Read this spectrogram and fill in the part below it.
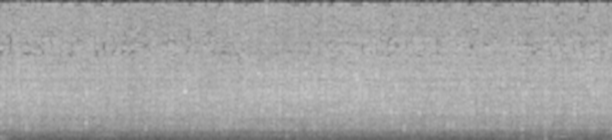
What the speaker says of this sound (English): And it's frying up here nicely.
